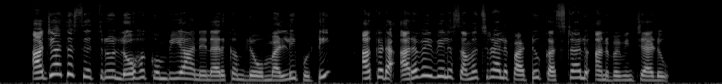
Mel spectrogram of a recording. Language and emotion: Telugu, neutral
